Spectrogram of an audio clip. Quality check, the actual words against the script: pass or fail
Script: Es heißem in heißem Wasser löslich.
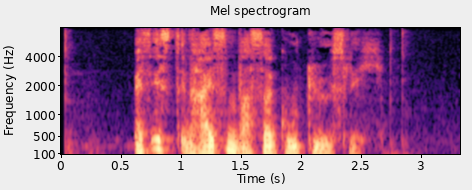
fail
